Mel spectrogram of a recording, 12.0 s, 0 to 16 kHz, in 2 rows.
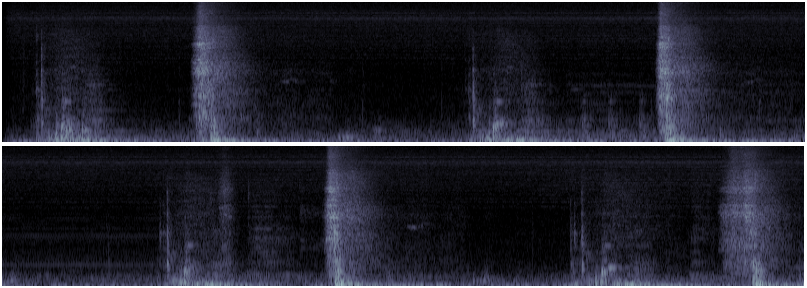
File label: Peterbilt 359, Brake Pedal, Interior; Detroit 1968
